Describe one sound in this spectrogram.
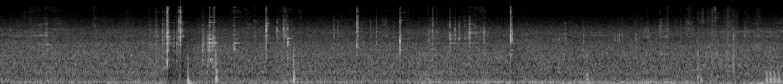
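A folding knife clicks as it is opened and handled.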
